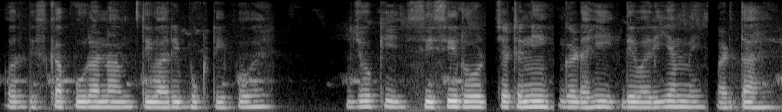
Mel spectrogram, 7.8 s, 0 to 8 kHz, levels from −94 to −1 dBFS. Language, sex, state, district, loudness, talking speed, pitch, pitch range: Hindi, male, Uttar Pradesh, Deoria, -28 LUFS, 140 wpm, 145 Hz, 140-145 Hz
